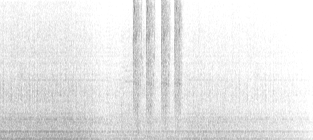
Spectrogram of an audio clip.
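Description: Steam locomotive shed sound effect: a steady low rumble with a faint hum, four quick hissing bursts of steam about three seconds in, then the sound fades out near the end.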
